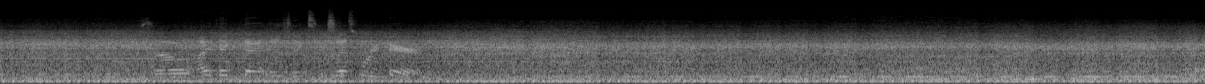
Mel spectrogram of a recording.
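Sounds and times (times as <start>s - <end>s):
washing machine spinning: 0.0s - 12.0s.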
